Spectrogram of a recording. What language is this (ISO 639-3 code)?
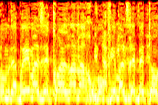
heb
